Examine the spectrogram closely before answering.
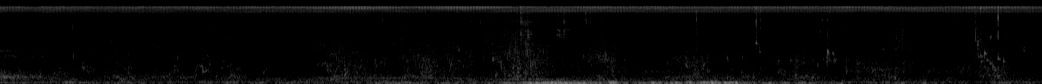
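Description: Water sloshing and lapping around a person wading deep through floodwater, with a few faint splashes and a low rumble swelling in the middle.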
